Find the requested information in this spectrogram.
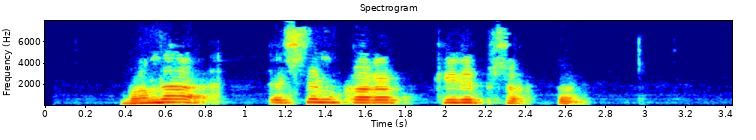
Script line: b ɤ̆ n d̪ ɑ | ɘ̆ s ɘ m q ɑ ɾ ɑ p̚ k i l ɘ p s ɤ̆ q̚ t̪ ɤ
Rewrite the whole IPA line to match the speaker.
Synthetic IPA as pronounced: b ɤ̆ n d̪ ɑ | ɘ̆ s ɘ m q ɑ ɾ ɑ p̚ k i l ɘ p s ɤ̆ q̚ t̪ ɤ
